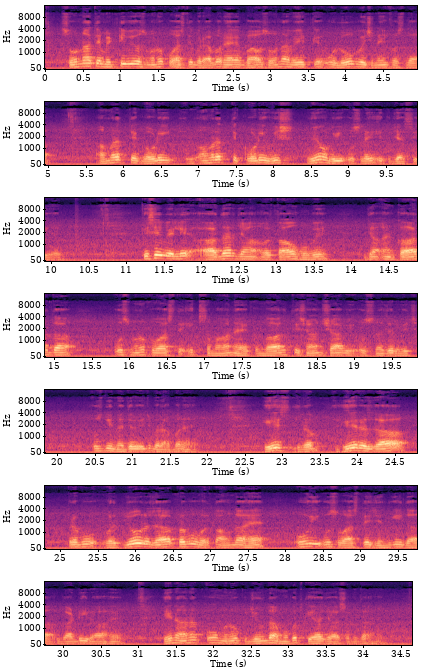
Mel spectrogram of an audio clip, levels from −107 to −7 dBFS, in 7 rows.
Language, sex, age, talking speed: Punjabi, male, 60-79, 150 wpm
